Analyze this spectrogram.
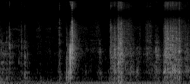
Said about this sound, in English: When you hear the paper rattle, you know what that means.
